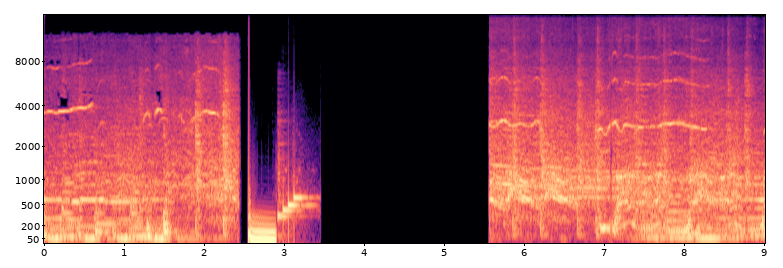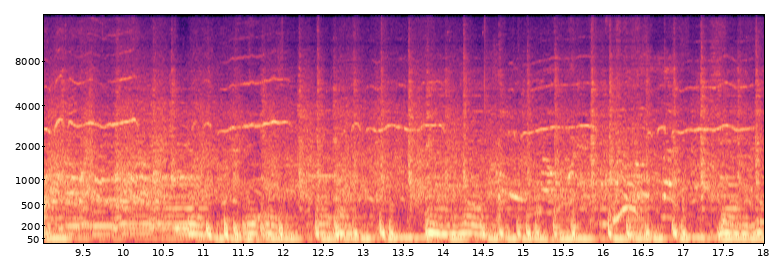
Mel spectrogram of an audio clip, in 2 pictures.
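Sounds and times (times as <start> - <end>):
large crowd cheering: 0.0 - 2.5, 5.6 - 18.0
loud music with heavy bass beat: 5.8 - 18.0.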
